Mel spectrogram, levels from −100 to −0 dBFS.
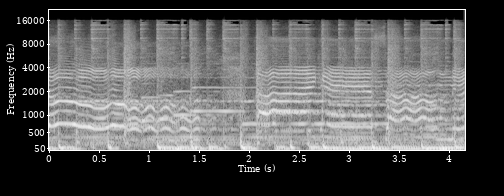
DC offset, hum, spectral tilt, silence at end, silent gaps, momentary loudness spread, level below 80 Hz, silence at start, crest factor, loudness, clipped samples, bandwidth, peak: under 0.1%; none; -4 dB/octave; 0 s; none; 4 LU; -16 dBFS; 0 s; 10 dB; -11 LUFS; under 0.1%; 17 kHz; 0 dBFS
